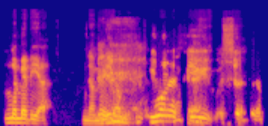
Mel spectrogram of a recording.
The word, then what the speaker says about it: Namibia: Namibia. There you go. You're putting the emphasis on the wrong side. Just all right. Namibia.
